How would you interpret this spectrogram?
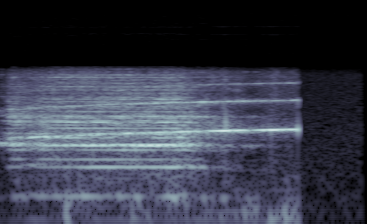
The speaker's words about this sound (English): Seems like every time I come on air, yo, the sirens just go crazy in my fucking neighborhood. Yo, shit is just bananas around here.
